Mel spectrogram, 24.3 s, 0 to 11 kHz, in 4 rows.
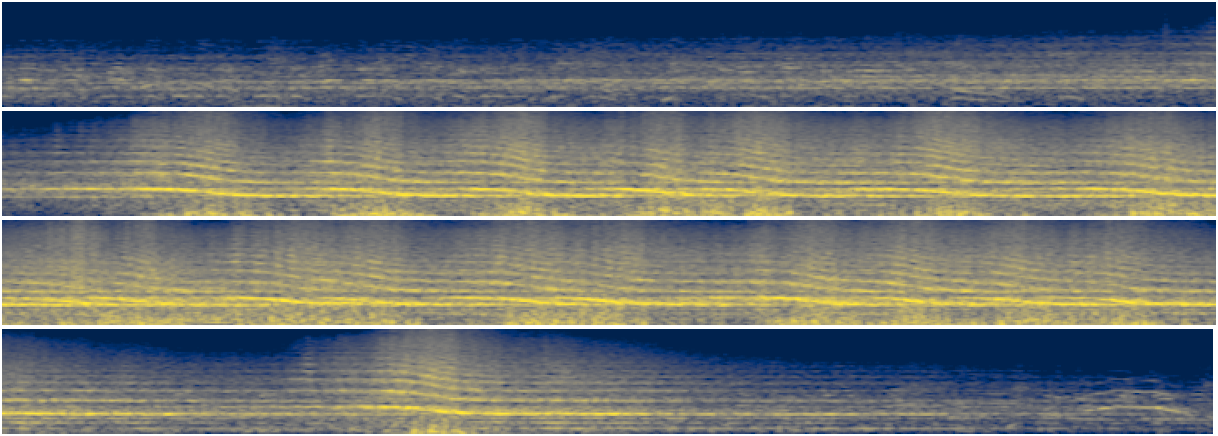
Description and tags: F1 BR 07 1lap
Formula 1 Brazil 2007 race. Cars closing 1st-lap. Recorded at Grandstand B. Zoom H4, low gain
